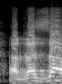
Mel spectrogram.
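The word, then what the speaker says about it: غزة: जैसे गजा हम लोग कहते हैं, लेकिन वहां पर गज्जा उसको कहा जाता है।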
